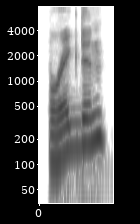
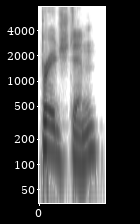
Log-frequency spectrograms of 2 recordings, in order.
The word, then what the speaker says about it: Brigden: big night for me I've learned Brigden not bridon brigon kamoka that's also one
